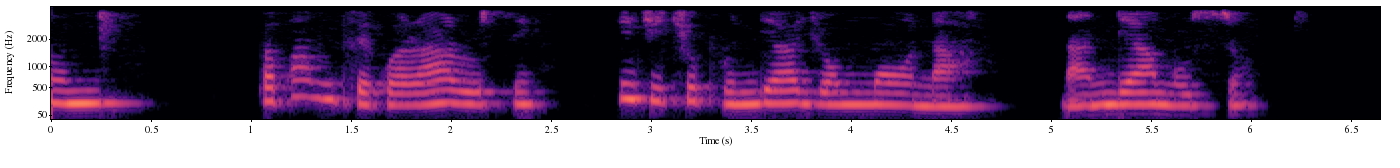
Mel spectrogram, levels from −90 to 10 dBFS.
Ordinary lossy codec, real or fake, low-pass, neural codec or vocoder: none; real; 3.6 kHz; none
